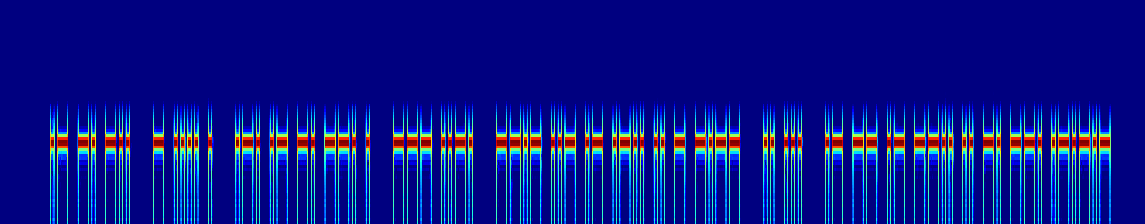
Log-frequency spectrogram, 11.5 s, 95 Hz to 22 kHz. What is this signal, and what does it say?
Morse code, heard as a keyed tone, about 34 wpm, 700 Hz. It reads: AND THE RANGE OF QUALITY IS AMAZING.
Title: Sentences from Top 1500 Words 35wpm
